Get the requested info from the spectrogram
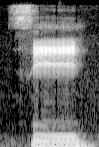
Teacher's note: Notice as well with tone number 6 that the low level tone, it just stays at one level like that.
